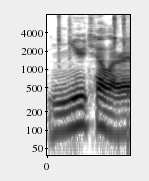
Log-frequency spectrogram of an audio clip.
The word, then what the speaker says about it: Nutella: Also, to my apprentice's delight, some Nutella, or Nutella as it's technically meant to be pronounced, but I'm Aussie, so we're going to call it Nutella.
